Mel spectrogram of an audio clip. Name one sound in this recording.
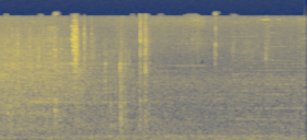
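Clicks and knocks sound as a man handles a parked scooter.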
